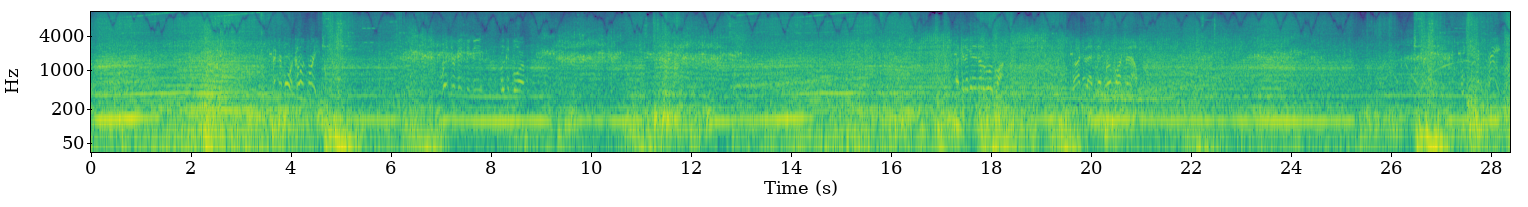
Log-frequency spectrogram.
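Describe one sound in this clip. A powerful car engine roars at high speed, rising and falling as gears shift.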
